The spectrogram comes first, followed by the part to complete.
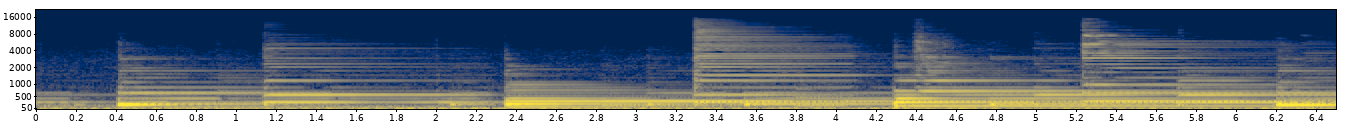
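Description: Acoustic guitar playing slow chords without singing, about six in all, roughly one a second, each struck and left to ring.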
